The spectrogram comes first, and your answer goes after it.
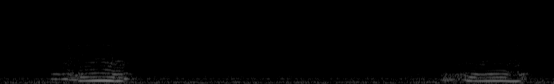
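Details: Snoring from the female cat Rincharo, lying belly-up on the refrigerator: two drawn-out, throaty snores about four seconds apart, low and rasping, with near silence between breaths.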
